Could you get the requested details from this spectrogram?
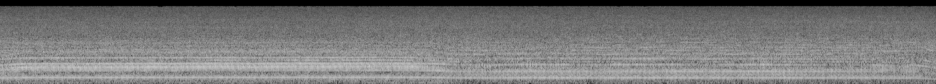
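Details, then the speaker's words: OS FS-95V four-stroke model engine after rebuild, 15% four-stroke fuel, 14x6 prop near ten thousand rpm: steady high-pitched drone dropping slightly twice as mixture is richened, no misses; fine running, though loose throttle arm prevented lower idle. "okay so that was pretty impressive aside from the little issue I had with the throttle arm being really free and my throttle setup not allowing me to you know keep it down lower so I can get my tax set up seems to be a really fine running engine"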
